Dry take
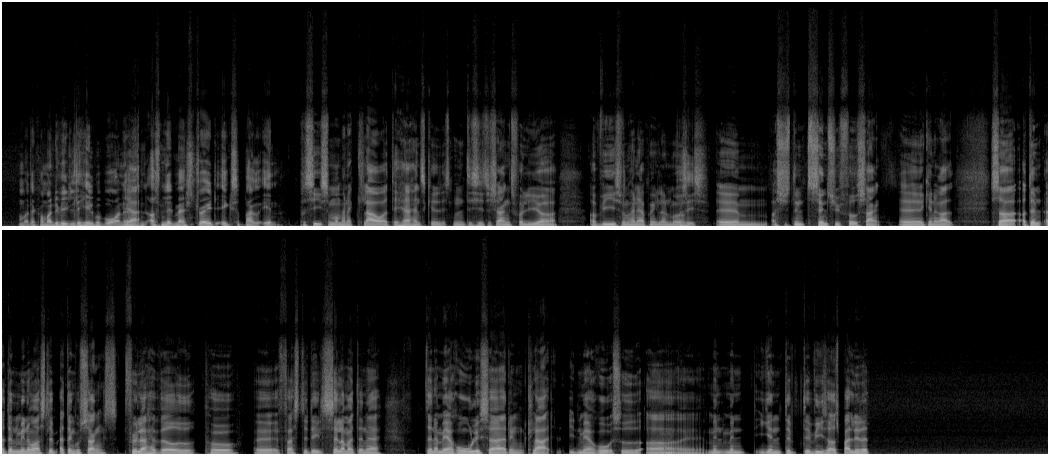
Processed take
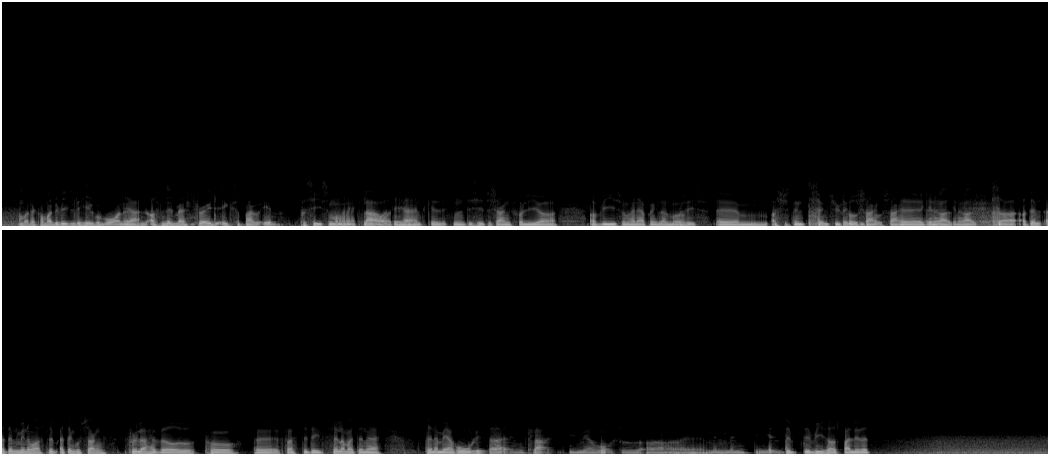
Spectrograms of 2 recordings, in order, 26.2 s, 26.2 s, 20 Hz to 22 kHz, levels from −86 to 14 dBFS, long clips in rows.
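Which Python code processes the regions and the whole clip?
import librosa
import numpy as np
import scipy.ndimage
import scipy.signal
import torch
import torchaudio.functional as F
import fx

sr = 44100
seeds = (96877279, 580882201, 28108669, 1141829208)

y = fx.chain(x, sr, fx.high_shelf(hz=5800.0, db=9.0),
    fx.sustainer(db_per_s=85.0), at=(0.99, 2.83))
y = fx.chain(y, sr, fx.transient(attack_db=5, sustain_db=-3),
    fx.doubler(ms=47.0, db=-4.0), at=(4.08, 5.18))
y = fx.chain(y, sr, fx.echo_single(ms=302, db=-10.0),
    fx.band_squash(depth_pct=100), at=(10.09, 12.61))
y = fx.chain(y, sr, fx.level_steps(step_db=22),
    fx.comb_fb(f0_hz=170.0, decay_s=0.19, harmonics='all', damping=0.0, mix_pct=80), at=(18.93, 22.83))
y = scipy.signal.sosfilt(scipy.signal.cheby2(4, 80, 6800.0, 'lowpass', fs=sr, output='sos'), y)
y = fx.peak_eq(y, sr, hz=220.0, db=10.5, octaves=0.98)
y = fx.band_squash(y, sr, depth_pct=70)
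y = y * librosa.db_to_amplitude(-4.5)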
